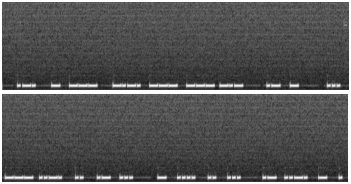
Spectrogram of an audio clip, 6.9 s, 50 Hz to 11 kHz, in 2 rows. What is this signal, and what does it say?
Morse code, heard as a keyed tone, about 50 wpm, spaced as for 43 wpm, 620 Hz, with radio noise. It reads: R TO COOK AT SOFIAS THIS AFTE
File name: archived / CRSnet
